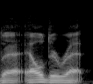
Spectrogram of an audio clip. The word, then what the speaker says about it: Eldoret: It's on the outskirts of a town called Eldoret, I don't know if that, I'm saying it right.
